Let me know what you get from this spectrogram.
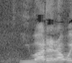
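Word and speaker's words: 磐余: 그런데요, 같은 식으로 일본 서기를 보면은 일본 지명에 가령 여기 이제 맨 위에 나온 게 이제 우리식으로 요새식으로 발음은 반야라고 발음하지만은 사실 이것은 이와레라고 일본 사람을 부릅니다.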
